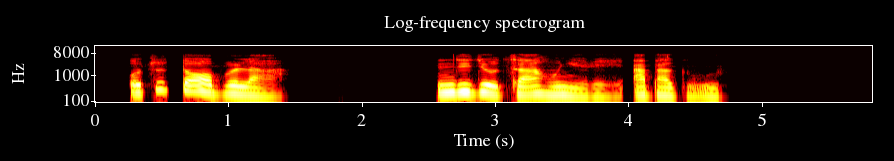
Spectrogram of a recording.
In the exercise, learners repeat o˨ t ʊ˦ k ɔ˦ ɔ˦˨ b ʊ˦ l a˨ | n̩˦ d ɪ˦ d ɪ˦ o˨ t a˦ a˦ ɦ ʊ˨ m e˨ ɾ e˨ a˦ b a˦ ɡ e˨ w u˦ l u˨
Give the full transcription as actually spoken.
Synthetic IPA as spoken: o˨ t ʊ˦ t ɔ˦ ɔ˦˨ b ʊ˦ l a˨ | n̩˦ d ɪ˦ d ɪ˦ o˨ t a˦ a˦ ɦ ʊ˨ ɲ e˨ ɾ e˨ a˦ b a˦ ɡ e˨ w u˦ ɾ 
